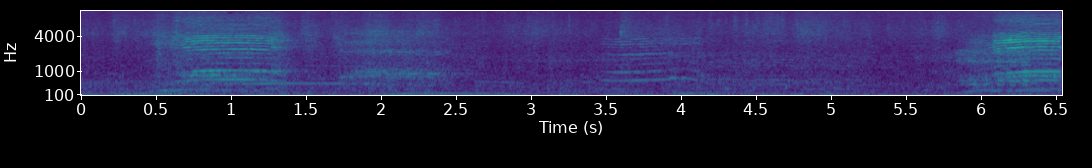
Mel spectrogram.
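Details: Farmed sheep and lambs in lambing season waiting for their feed during daily feeding chores: several wavering, harmonic bleats, a long one near the start, a shorter one midway, and another rising at the end, over low farmyard background noise.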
